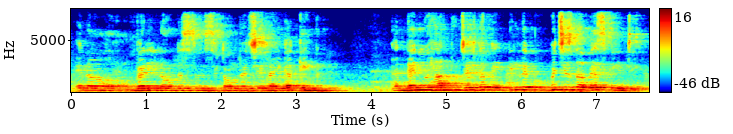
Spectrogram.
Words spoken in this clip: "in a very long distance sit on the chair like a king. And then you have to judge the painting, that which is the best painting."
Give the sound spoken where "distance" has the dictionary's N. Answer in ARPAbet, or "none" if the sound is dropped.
none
